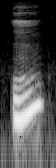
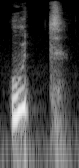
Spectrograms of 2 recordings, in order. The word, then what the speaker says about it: août: Août. First option. Août.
